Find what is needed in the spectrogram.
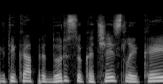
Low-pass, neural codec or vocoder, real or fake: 10.8 kHz; none; real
